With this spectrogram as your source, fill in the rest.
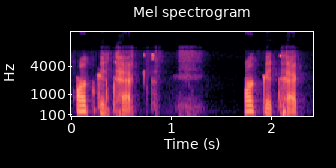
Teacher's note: I don't have to say the final T.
